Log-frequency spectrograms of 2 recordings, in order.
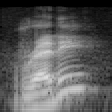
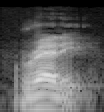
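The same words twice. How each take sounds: First: It is said with a questioning tone. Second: It is said with a statement tone. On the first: It asks whether the listener is ready. "Are you ready?" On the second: It says the speaker is ready. "I am ready"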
